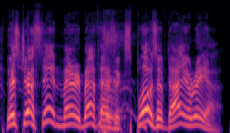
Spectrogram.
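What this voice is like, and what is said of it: Old-timey 1920s newsreader voice. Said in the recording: “the impression of my dad is like a someone reading the news in the 20s”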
